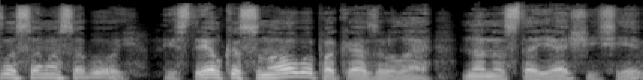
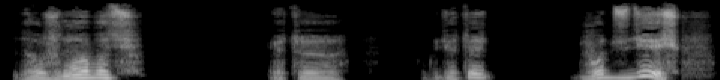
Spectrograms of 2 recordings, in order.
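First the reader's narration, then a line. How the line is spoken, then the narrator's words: Mutter. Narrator (Russian): пробормотал он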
